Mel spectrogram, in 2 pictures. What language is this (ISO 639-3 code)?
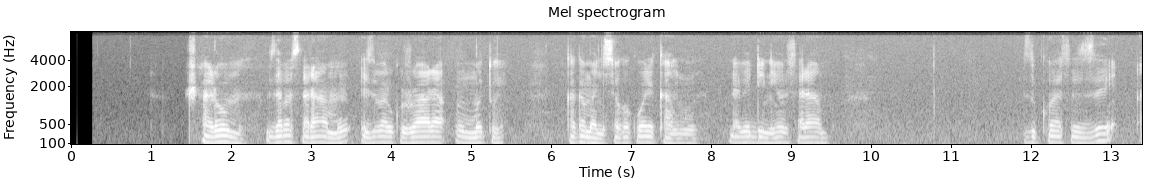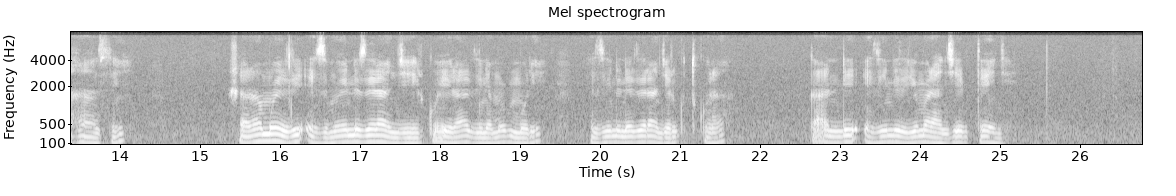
nyn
